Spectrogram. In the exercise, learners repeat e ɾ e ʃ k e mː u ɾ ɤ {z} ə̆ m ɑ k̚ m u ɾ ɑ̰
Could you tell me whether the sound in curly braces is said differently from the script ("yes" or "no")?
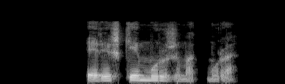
yes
